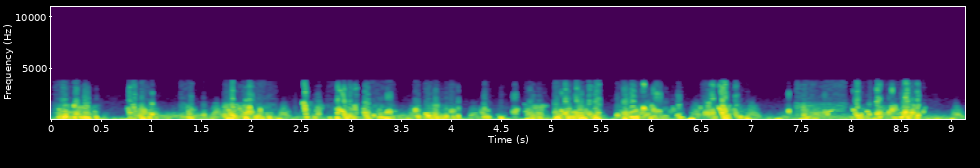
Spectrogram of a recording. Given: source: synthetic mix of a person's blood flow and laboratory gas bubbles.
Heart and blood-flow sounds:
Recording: Doppler ultrasound of blood flow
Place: subclavian vein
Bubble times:
0.02-0.50 s: bubbles
0.75-1.09 s: bubbles
1.28-1.47 s: bubbles
1.50-1.56 s: bubbles
1.72-2.28 s: bubbles
2.50-3.07 s: bubbles
3.10-3.47 s: bubbles
3.62-4.10 s: bubbles
4.29-4.42 s: bubbles
4.46-4.56 s: bubbles
4.61-4.69 s: bubbles
4.72-4.97 s: bubbles
5.04-5.52 s: bubbles
5.63-6.34 s: bubbles
6.43-7.00 s: bubbles
7.34-8.77 s: bubbles
From the record:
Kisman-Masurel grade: 343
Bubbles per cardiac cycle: rolling drumbeat, 9 or more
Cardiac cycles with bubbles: 100%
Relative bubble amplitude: loud (0.450 to 0.775)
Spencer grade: 3 (all of the cardiac periods contain showers or single bubble signals, but not dominating or overriding the cardiac motion signals)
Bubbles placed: anywhere in the cardiac cycle

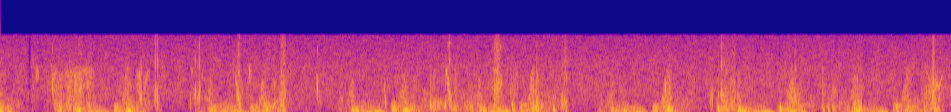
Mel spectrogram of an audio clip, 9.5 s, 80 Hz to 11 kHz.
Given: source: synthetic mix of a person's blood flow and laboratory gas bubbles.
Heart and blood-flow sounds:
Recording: Doppler ultrasound of blood flow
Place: precordium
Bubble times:
0.35-0.40 s: bubbles
0.49-0.97 s: bubbles
1.35-1.50 s: bubbles
1.53-1.61 s: bubbles
1.88-2.03 s: bubbles
2.33-2.44 s: bubbles
2.47-2.54 s: bubbles
2.72-2.88 s: bubbles
3.14-3.22 s: bubbles
3.83-3.89 s: bubbles
4.28-4.77 s: bubbles
4.92-5.04 s: bubbles
5.09-5.20 s: bubbles
5.29-5.46 s: bubbles
5.50-5.70 s: bubbles
6.62-6.77 s: bubbles
7.09-7.42 s: bubbles
7.87-8.03 s: bubbles
8.21-8.38 s: bubbles
8.44-8.65 s: bubbles
9.21-9.45 s: bubbles
From the record:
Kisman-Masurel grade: 232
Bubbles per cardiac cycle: several, 3 to 8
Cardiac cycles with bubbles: 50 to 99%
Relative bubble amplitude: moderate (0.250 to 0.450)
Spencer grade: 3 (all of the cardiac periods contain showers or single bubble signals, but not dominating or overriding the cardiac motion signals)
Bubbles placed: only in the low amplitude regions of the cardiac cycle

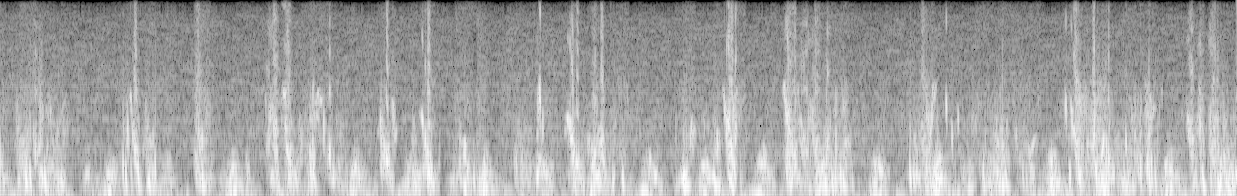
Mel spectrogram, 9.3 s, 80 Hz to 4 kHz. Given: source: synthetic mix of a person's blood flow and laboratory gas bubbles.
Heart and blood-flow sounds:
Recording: Doppler ultrasound of blood flow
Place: precordium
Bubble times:
0.00-0.08 s: bubbles
0.11-0.53 s: bubbles
0.89-1.21 s: bubbles
1.45-1.61 s: bubbles
1.84-1.90 s: bubbles
1.97-2.62 s: bubbles
2.83-2.99 s: bubbles
3.08-3.30 s: bubbles
3.42-3.60 s: bubbles
3.85-4.12 s: bubbles
4.23-4.72 s: bubbles
5.05-5.60 s: bubbles
5.85-6.43 s: bubbles
6.80-7.81 s: bubbles
7.97-8.72 s: bubbles
8.83-9.29 s: bubbles
From the record:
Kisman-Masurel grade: 343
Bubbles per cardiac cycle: rolling drumbeat, 9 or more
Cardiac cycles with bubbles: 100%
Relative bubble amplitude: loud (0.450 to 0.775)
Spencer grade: 3 (all of the cardiac periods contain showers or single bubble signals, but not dominating or overriding the cardiac motion signals)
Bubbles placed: only in the low amplitude regions of the cardiac cycle

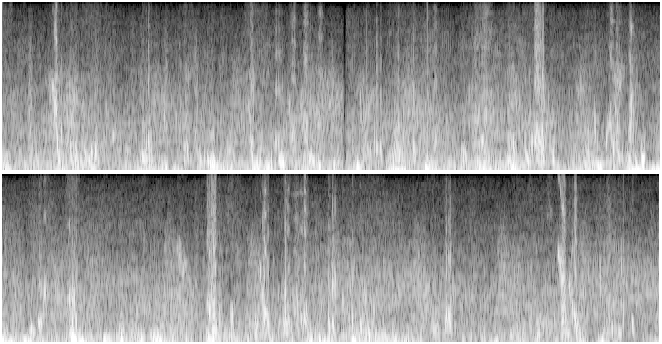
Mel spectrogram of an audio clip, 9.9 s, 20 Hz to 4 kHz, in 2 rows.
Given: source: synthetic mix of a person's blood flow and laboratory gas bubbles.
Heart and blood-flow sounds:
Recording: Doppler ultrasound of blood flow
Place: subclavian vein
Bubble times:
0.00-0.07 s: bubbles
0.32-0.83 s: bubbles
1.01-1.17 s: bubbles
1.33-1.62 s: bubbles
1.81-2.43 s: bubbles
2.65-3.14 s: bubbles
3.19-3.28 s: bubbles
3.43-3.72 s: bubbles
3.75-4.19 s: bubbles
4.36-4.84 s: bubbles
5.11-5.53 s: bubbles
5.98-6.02 s: bubbles
6.23-6.33 s: bubbles
6.43-6.72 s: bubbles
6.76-7.29 s: bubbles
7.34-7.80 s: bubbles
8.09-8.37 s: bubbles
8.73-9.34 s: bubbles
9.39-9.72 s: bubbles
From the record:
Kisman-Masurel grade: 242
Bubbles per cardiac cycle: several, 3 to 8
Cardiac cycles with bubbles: 100%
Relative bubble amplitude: moderate (0.250 to 0.450)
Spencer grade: 3 (all of the cardiac periods contain showers or single bubble signals, but not dominating or overriding the cardiac motion signals)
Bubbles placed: anywhere in the cardiac cycle

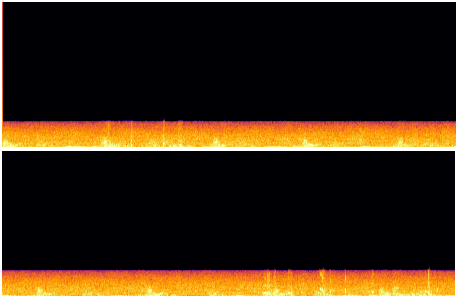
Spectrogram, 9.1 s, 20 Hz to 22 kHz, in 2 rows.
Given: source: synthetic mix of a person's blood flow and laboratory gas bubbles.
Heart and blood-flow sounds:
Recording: Doppler ultrasound of blood flow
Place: precordium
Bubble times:
0.89-1.90 s: bubbles
7.11-7.48 s: bubbles
7.67-7.86 s: bubbles
7.92-8.05 s: bubbles
8.19-8.27 s: bubbles
8.34-8.92 s: bubbles
From the record:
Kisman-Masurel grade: 223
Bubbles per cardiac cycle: several, 3 to 8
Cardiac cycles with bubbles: 10 to 50%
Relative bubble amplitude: loud (0.450 to 0.775)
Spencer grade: 2 (many but less than half of the cardiac periods contain bubble signals, singularly or in groups)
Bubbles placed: anywhere in the cardiac cycle

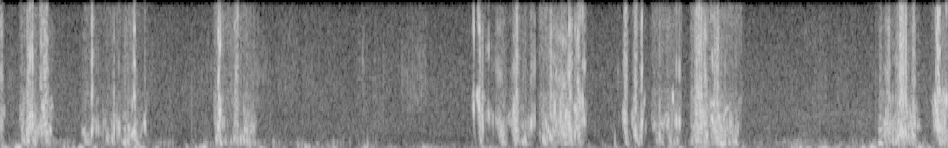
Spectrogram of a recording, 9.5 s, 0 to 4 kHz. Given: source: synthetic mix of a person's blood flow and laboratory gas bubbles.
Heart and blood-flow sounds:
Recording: Doppler ultrasound of blood flow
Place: subclavian vein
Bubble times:
0.00-0.06 s: bubbles
0.19-0.55 s: bubbles
0.81-1.49 s: bubbles
2.13-2.57 s: bubbles
4.71-5.88 s: bubbles
6.21-6.47 s: bubbles
6.51-6.81 s: bubbles
6.90-7.42 s: bubbles
8.75-9.21 s: bubbles
9.30-9.49 s: bubbles
From the record:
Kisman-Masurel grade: 333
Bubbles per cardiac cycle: rolling drumbeat, 9 or more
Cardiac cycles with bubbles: 50 to 99%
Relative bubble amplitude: loud (0.450 to 0.775)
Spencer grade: 3 (all of the cardiac periods contain showers or single bubble signals, but not dominating or overriding the cardiac motion signals)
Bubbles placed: anywhere in the cardiac cycle

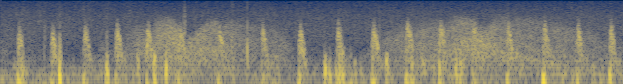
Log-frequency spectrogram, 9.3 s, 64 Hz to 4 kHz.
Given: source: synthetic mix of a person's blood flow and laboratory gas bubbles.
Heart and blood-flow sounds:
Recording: Doppler ultrasound of blood flow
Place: subclavian vein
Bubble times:
3.45-3.50 s: bubbles
3.68-3.73 s: bubbles
From the record:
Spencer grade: 1 (occasional bubble signal discernible with the cardiac motion signal, with majority of cardiac periods free of bubbles)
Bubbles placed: anywhere in the cardiac cycle

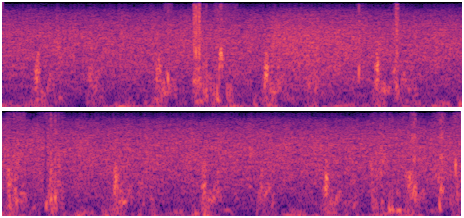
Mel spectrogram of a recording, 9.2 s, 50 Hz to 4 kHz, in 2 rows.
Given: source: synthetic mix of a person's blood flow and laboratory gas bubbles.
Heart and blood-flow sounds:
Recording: Doppler ultrasound of blood flow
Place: precordium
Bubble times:
1.61-1.70 s: bubbles
1.88-2.35 s: bubbles
3.53-3.60 s: bubbles
3.90-3.99 s: bubbles
4.64-4.84 s: bubbles
4.97-5.23 s: bubbles
8.28-8.76 s: bubbles
8.88-9.19 s: bubbles
From the record:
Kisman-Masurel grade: 233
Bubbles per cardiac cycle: several, 3 to 8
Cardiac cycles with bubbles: 50 to 99%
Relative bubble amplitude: loud (0.450 to 0.775)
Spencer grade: 3 (all of the cardiac periods contain showers or single bubble signals, but not dominating or overriding the cardiac motion signals)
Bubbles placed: anywhere in the cardiac cycle

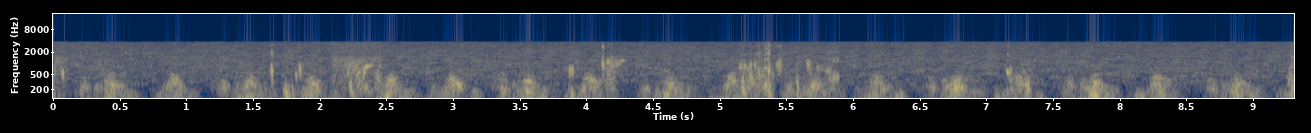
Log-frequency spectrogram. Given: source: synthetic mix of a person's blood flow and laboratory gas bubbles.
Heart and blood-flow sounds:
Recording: Doppler ultrasound of blood flow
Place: precordium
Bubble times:
0.00-0.11 s: bubbles
1.61-1.68 s: bubbles
1.71-1.89 s: bubbles
2.08-2.48 s: bubbles
3.84-3.94 s: bubbles
4.08-4.31 s: bubbles
5.13-5.47 s: bubbles
5.56-5.90 s: bubbles
7.13-7.22 s: bubbles
7.25-7.37 s: bubbles
9.25-9.31 s: bubbles
From the record:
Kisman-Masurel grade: 222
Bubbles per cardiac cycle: several, 3 to 8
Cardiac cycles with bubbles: 10 to 50%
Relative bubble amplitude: moderate (0.250 to 0.450)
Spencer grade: 2 (many but less than half of the cardiac periods contain bubble signals, singularly or in groups)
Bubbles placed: anywhere in the cardiac cycle

